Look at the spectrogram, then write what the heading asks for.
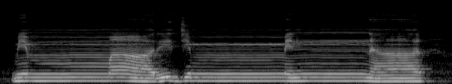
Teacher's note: نون مشدد ہے، یہاں پر ادغام مال غنہ کا قاعدہ ہے، ملا کر بھی پڑھا جائے گا اور غنہ بھی کیا جائے گا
